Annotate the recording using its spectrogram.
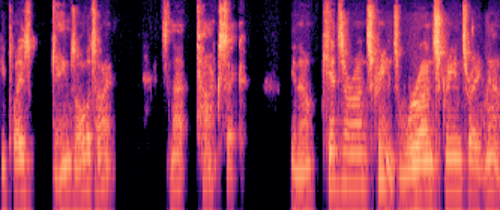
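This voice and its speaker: Speaking at a fairly slow pace, a man with a fairly high pitch moves through very wide pitch swings. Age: 60s. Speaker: therapist and livestream host. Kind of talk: live stream talk. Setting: live video stream. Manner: casual, conversational.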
